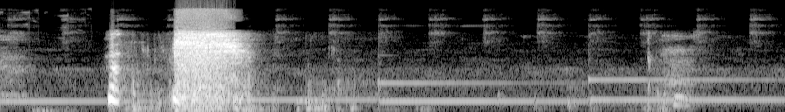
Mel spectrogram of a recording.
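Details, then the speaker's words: Deliberate sneeze attempted with both eyes open: short intake of breath, then one loud explosive sneeze, music in background. "You know these bubblegum rappers, you get a joke them and on this one it is written that it is impossible to sneeze with both eyes open. And I'm going to unprove that."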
